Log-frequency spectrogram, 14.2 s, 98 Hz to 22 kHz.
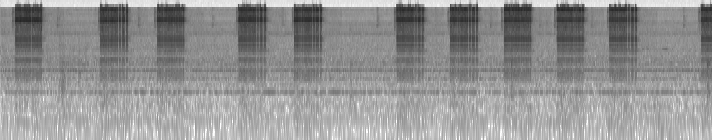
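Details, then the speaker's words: Fractional CO2 laser firing short high buzzing pulses about once a second over a steady hum, treating non-hypertrophic areas of an accident scar on a man's hand after mesotherapy. "so we will cover all the star area whether hypertrophy or non hypertrophy so right now I am working on non hypertrophic area"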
